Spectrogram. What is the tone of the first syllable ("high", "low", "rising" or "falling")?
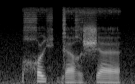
high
